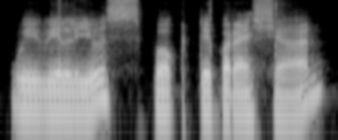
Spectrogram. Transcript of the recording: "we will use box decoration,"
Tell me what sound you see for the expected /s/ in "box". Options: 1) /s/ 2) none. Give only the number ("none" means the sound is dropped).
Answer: 2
